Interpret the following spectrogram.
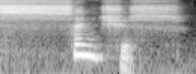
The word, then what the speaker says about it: sententious: It's sententious. Sententious. You got to say it right. There's two T's in there.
